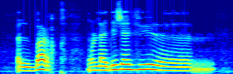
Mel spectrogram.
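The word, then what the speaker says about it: البرق: Ici, article qui se prononce sauf le alif qui va être avalé au cours de la liaison entre les deux mots. L, ba, r, qu. Al-barq.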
